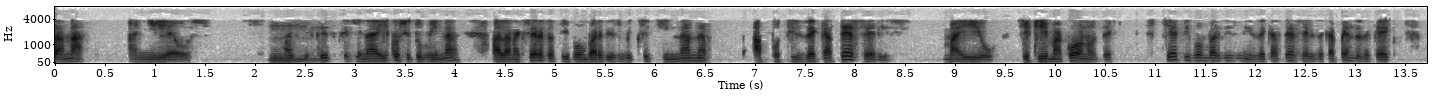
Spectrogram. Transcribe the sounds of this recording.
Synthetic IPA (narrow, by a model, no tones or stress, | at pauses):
ɐnɐ | ɐɲile̞o̞s | imɐsit̪iskɾit̪i̥kse̞cinɐiiko̞sit̪uminɐɐlɐnɐkse̞ɾe̞t̪e̞o̞t̪iːvo̞ɱvɐɾðizmikse̞cinɐn | ɐpo̞t̪izðe̞kɐt̪e̞se̞ɾis | mɐiu | ce̞klimɐko̞no̞nd̪e̞ | cet̪ivo̞ɱvɐɾðizmiðe̞kɐt̪e̞se̞ɾizðe̞kɐpe̞nd̪e̞ðe̞kɐeksi̥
